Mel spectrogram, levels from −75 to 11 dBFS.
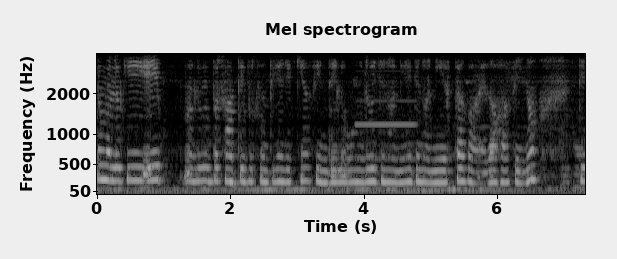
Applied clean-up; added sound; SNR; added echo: none; Wind instrument, woodwind instrument; 18 dB; reverberation time 0.2 s.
